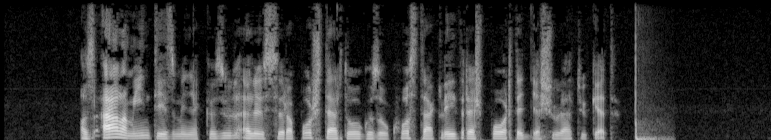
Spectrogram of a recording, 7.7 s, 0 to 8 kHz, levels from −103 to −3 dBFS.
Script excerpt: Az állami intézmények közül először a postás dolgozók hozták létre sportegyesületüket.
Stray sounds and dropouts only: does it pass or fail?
fail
